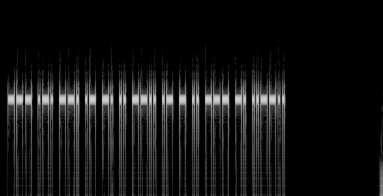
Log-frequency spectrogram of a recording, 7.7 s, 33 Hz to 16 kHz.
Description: Morse code, heard as a keyed tone, about 27 wpm, 700 Hz. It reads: ORGANIZATION?
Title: Sentences from Top 1000 Words - Review Part 5 - 28wpm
